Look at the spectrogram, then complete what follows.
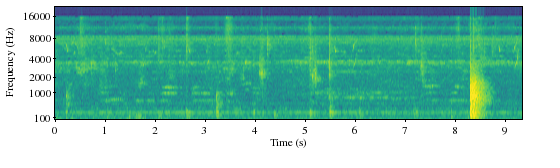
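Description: Faint scattered taps of a kitchen knife against the tabletop while bread dough is cut into roll-sized pieces. Near the end comes one loud, short thump.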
